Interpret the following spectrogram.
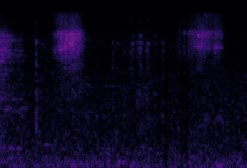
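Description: Faint scratch of a stylus writing on a tablet screen, one short stroke about two-thirds of a second in, otherwise near silence.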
